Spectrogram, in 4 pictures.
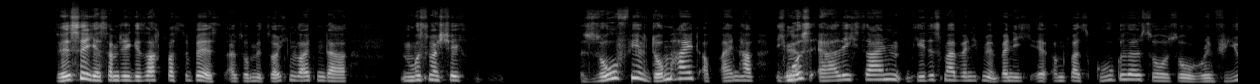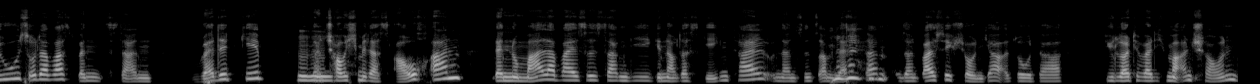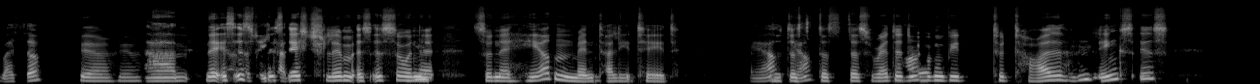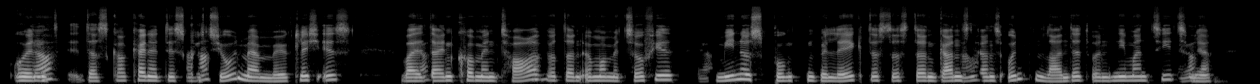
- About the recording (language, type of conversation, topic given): German, unstructured, Welche Rolle spielen soziale Medien in der Politik?
- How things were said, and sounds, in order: distorted speech; laugh; static; tapping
